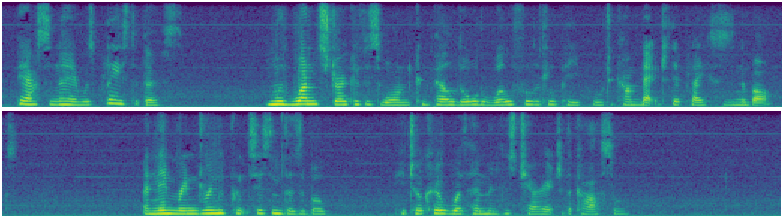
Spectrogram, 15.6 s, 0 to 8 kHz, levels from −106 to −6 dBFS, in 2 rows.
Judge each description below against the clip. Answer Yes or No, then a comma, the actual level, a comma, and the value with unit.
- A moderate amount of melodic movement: No, narrow, 2.2 semitones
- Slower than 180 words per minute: Yes, average, 170 wpm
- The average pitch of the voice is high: Yes, high, 210 Hz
